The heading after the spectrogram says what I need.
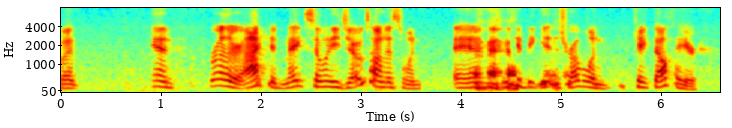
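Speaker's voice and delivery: high-pitched, laughing through the words, cracking up. Apologizing to another speaker for laughing during a question: laughing while talking. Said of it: "I am so sorry that I'm laughing".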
